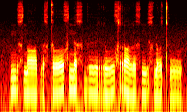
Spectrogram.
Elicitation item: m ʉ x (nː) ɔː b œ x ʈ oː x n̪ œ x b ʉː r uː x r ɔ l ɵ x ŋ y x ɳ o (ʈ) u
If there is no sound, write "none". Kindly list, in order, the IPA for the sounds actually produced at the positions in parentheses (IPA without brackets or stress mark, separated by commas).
n̪, tʼ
